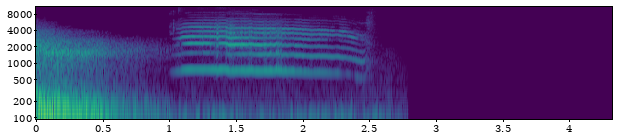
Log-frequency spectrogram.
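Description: Logo sting: a loud whoosh that fades over the first second, then a single drawn-out cat meow that drops in pitch at its end.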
